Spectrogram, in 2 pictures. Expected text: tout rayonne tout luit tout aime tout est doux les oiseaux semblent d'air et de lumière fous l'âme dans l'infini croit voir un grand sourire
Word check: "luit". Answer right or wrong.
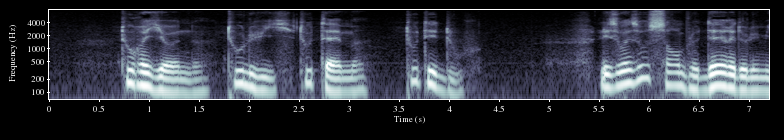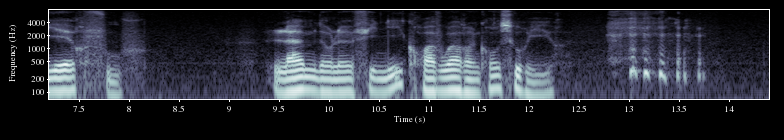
right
